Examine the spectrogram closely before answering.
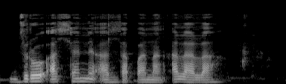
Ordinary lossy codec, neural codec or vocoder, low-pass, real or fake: MP3, 96 kbps; none; 10.8 kHz; real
